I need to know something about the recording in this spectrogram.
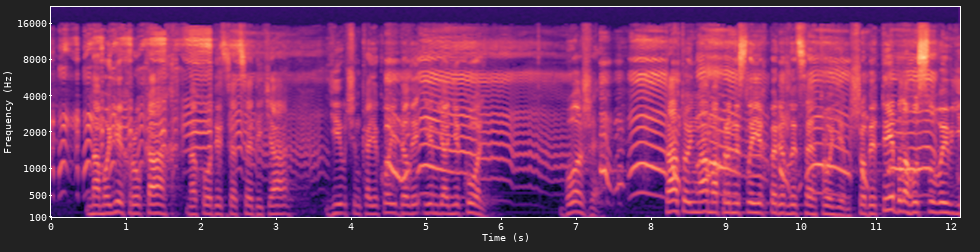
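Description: A baby cries loudly.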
